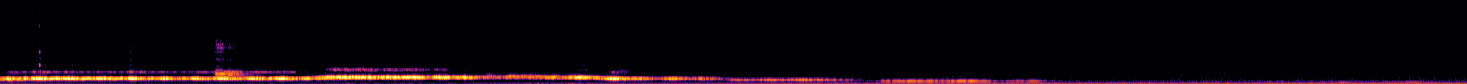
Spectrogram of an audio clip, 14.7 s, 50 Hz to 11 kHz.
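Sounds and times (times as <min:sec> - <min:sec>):
whirled corrugated hose whistling tone: 0:00.0 - 0:10.6
faint low hum: 0:00.0 - 0:14.6.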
